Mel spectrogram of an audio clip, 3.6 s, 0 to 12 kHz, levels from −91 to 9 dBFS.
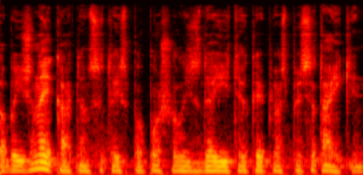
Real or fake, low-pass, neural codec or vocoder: real; 10.8 kHz; none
